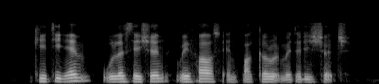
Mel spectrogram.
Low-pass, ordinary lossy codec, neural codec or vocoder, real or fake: 7.2 kHz; Opus, 16 kbps; codec, 16 kHz, 4 kbps, FunCodec, trained on Chinese and English, 50 frames a second; fake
